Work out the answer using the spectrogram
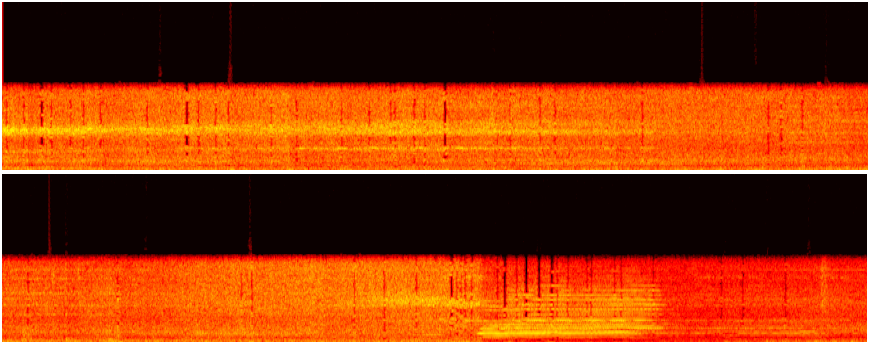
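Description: SEPTA Silverliner electric commuter railcars passing close by, wheels rumbling on the rails with a faint steady high whine. About thirteen and a half seconds in, a train horn gives one blast of about a second and a half.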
